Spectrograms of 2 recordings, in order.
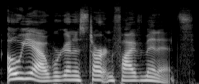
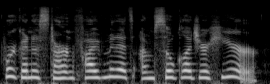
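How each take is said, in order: First: Offhand, half-listening "Oh yeah"; volunteer brushing off a child; distracted brush-off. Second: Higher, friendly and engaged; volunteer welcoming a child gladly; warm and attentive. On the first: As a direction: answer without looking up from the phone. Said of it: "they don't answer it like this". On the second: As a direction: say it looking the child in the eye. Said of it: "You see the difference?". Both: Shown as a demonstration.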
